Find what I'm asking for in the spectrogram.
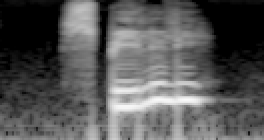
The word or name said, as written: spillelig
